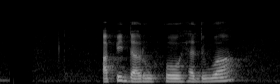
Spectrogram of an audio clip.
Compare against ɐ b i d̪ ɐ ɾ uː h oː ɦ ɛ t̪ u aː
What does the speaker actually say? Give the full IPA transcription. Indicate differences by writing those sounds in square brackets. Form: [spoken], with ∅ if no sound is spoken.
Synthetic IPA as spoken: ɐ [p] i d̪ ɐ ɾ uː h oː ɦ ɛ [d̪] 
